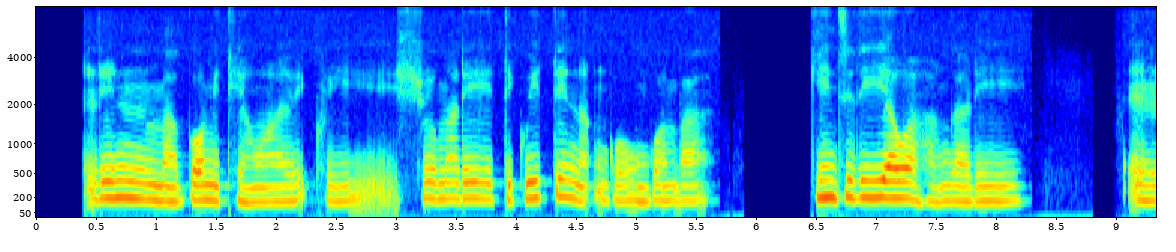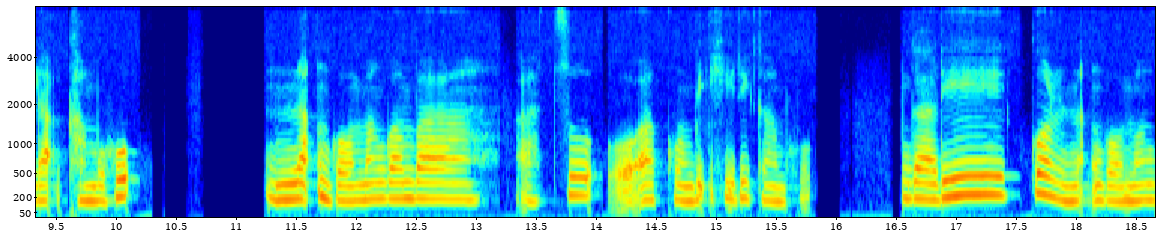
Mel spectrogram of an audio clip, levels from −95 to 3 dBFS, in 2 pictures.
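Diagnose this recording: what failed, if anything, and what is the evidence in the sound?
Comfort noise in place of the background (call processing, likely discontinuous transmission). Pauses at 0–0.4, 5.70–6.46, 8.30–11.24, 13.20–13.34 and 15.84–17.64 s become steady, featureless noise, in three of them about 7 to 26 dB quieter than the real background. On a spectrogram they show as smooth, uniform bands that stop below 8 kHz like the rest of the G.722 audio.

Onset clipped by the voice detector, at 0.37–0.40 and 13.32–13.34 s. Sound likely returned before the detector reacted, so the first 30 and 20 ms went missing. The waveform jumps abruptly from the noise floor, with no soft attack.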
